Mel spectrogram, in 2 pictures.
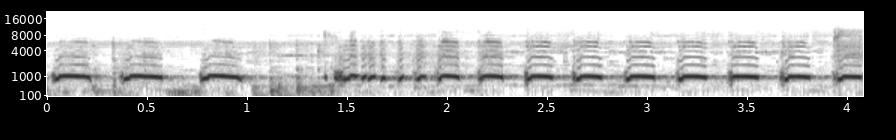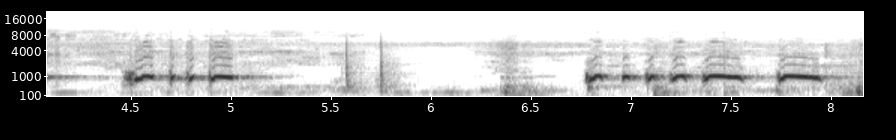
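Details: Local zebra dove singing: bursts of rapid, clipped coos at one mid pitch, each note rolling slightly, run together in quick phrases with brief gaps, over a faint steady high whine.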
